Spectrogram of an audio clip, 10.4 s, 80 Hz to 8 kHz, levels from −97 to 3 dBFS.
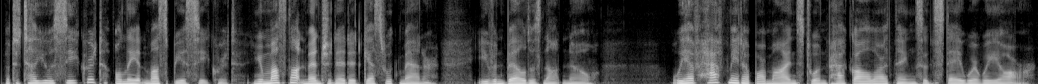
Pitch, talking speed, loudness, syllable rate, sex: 155 Hz, 230 wpm, -19 LUFS, 5.8 syllables/s, female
